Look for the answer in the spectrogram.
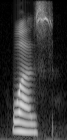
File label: "waes", Anglo Saxon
